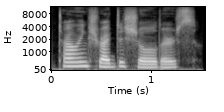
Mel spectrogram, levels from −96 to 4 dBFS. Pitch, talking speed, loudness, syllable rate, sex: 190 Hz, 155 wpm, -16 LUFS, 5.0 syllables/s, female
